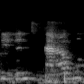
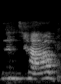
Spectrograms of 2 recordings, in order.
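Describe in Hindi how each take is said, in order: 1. 'have' में h की ध्वनि छोड़ दी जाती है। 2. 'have' में h की ध्वनि उच्चारित की जाती है।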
